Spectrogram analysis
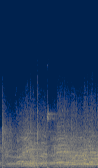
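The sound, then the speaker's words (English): A basketball dribbled a few times by a player preparing a free throw in a women's game: short, dull thuds under talk. “Taking her time with a couple of dribbles, eyes this one up, and splashes that in.”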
